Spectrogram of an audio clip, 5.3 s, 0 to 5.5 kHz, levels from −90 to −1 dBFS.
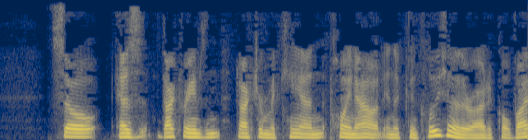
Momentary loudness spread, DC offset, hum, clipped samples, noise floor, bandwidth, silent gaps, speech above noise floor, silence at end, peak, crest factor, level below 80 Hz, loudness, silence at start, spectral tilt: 6 LU; under 0.1%; none; under 0.1%; -61 dBFS; 5.4 kHz; none; 44 dB; 0 s; -4 dBFS; 14 dB; -56 dBFS; -18 LUFS; 0.55 s; -10 dB/octave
